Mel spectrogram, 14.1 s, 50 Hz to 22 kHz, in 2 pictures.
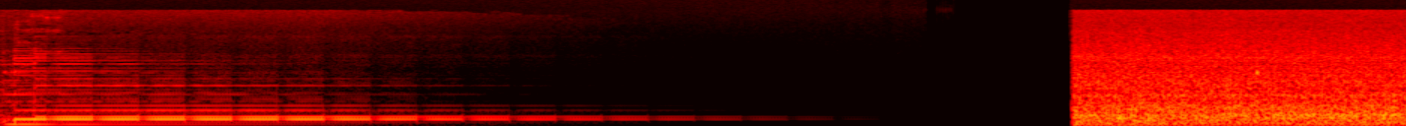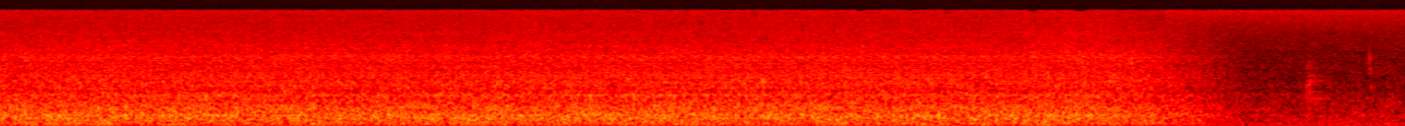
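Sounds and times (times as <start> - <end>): boat engine running: 5.4 - 14.0.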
